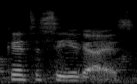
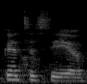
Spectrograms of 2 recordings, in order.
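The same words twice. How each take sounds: First: Lightly put-on TV host voice; TV presenter voice. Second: Softer put-on TV host voice; a quieter, polished TV greeting; TV presenter voice. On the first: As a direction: say it like a smooth TV host. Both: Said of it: "I'm trying to talk like the people on T V".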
